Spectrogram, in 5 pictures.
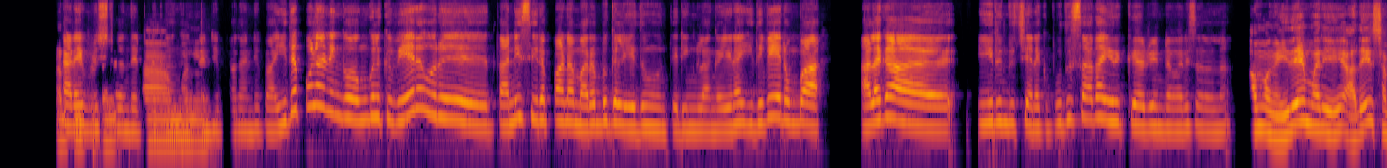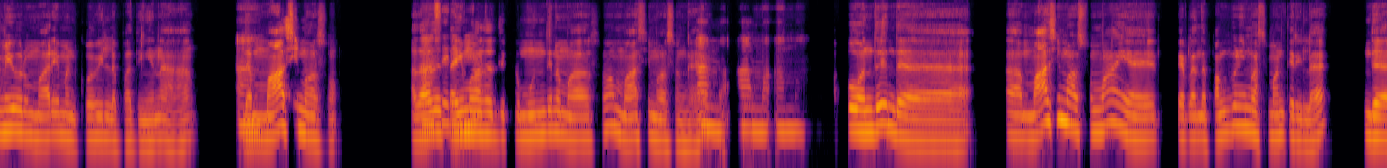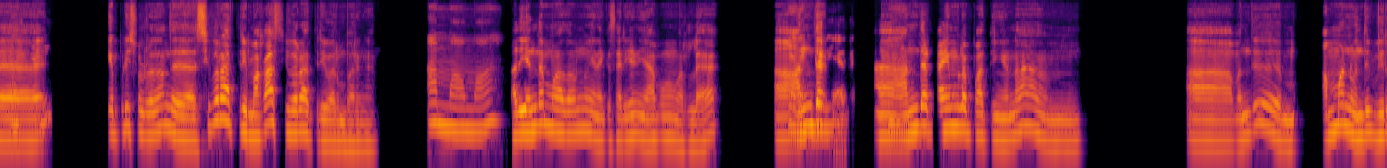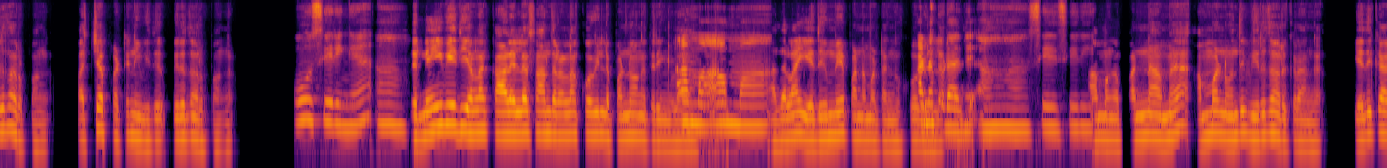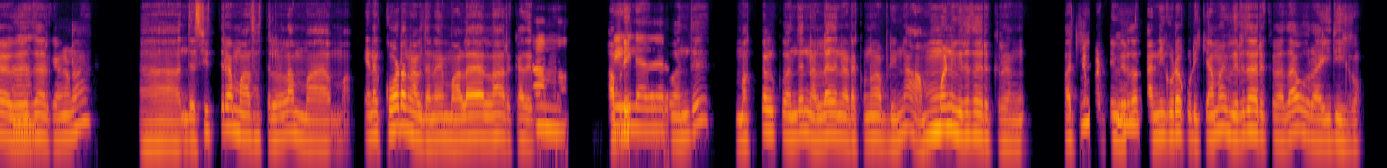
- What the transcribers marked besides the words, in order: drawn out: "இந்த"; drawn out: "இந்த"; other noise
- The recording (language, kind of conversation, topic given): Tamil, podcast, பண்டிகை நாட்களில் நீங்கள் பின்பற்றும் தனிச்சிறப்பு கொண்ட மரபுகள் என்னென்ன?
